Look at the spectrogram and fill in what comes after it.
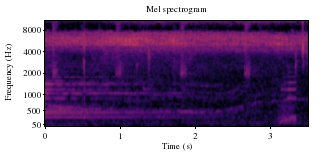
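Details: Cicadas calling outside an apartment in Japan during hot weather, described as really noisy: a steady, high-pitched buzzing drone runs throughout, with a faint low indoor hum underneath and a brief dull knock near the end.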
